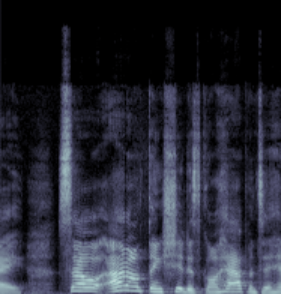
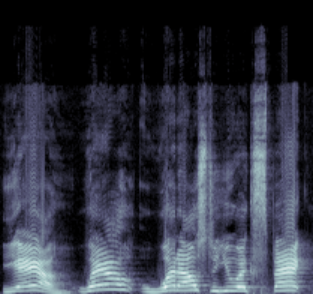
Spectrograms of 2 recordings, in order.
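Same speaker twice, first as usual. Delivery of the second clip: normal talking voice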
